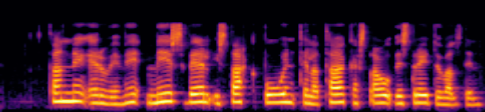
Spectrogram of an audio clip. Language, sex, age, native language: Icelandic, female, 18-19, Icelandic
